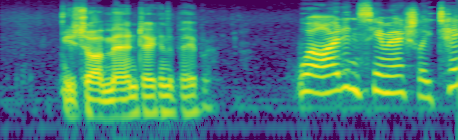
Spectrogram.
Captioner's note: none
